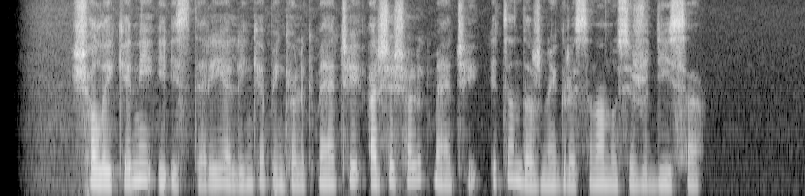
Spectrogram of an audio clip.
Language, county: Lithuanian, Šiauliai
